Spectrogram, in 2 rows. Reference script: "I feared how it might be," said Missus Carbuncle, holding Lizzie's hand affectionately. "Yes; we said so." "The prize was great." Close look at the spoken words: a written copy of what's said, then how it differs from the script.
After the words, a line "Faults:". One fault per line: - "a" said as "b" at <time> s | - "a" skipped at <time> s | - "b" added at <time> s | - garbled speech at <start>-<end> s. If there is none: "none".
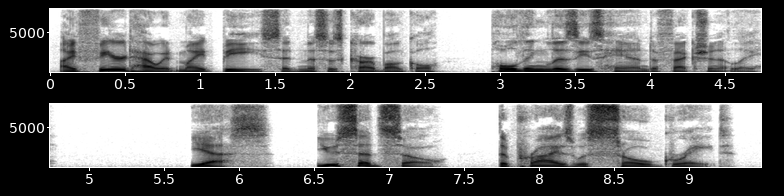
"I feared how it might be," said Missus Carbuncle, holding Lizzie's hand affectionately. "Yes; you said so." "The prize was so great."
Faults:
- "we" said as "you" at 6.5 s
- "so" added at 8.4 s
